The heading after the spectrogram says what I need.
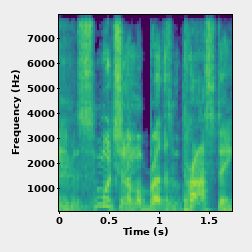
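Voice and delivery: a hint of a sleazy thug; mock mobster. Mick voiced in movie riff.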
